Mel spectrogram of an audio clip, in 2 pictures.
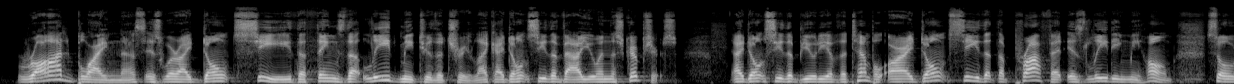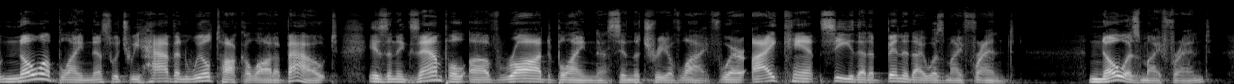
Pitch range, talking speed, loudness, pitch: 105-140 Hz, 190 wpm, -19 LUFS, 120 Hz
